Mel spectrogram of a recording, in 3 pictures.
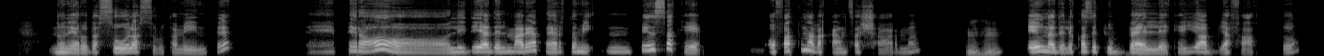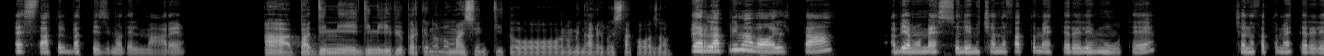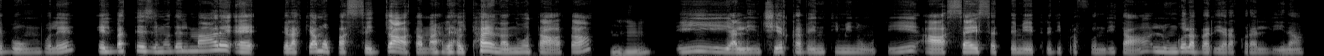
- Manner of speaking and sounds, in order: laughing while speaking: "realtà"
- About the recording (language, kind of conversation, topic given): Italian, podcast, Cosa ti piace di più del mare e perché?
